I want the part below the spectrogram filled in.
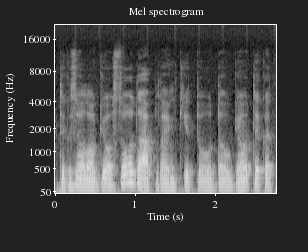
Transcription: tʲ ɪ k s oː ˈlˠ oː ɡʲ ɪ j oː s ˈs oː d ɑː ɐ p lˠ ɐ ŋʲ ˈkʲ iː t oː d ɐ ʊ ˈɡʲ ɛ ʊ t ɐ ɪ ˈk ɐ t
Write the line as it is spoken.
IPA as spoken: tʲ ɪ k z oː ˈlˠ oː ɡʲ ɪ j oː s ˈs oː d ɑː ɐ p lˠ ɐ ŋʲ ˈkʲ iː t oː d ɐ ʊ ˈɡʲ ɛ ʊ t ɐ ɪ ˈk ɐ t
